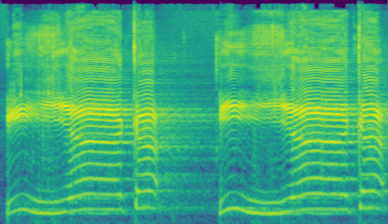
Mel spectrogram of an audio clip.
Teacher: الف مدہ کی وجہ سے کھینچ رہے ہیں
